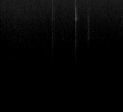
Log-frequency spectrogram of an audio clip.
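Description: A plastic tube clicks and rattles in a hand.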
